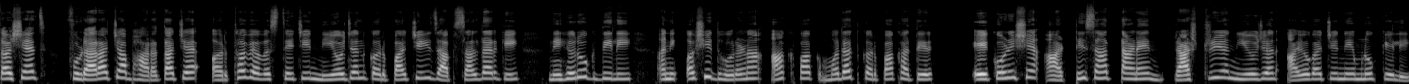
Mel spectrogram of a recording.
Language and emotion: Goan Konkani, neutral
